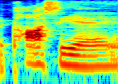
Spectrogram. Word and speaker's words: Poiseuille: by the name of, people say his name differently, most people call it Poiseuille, although I understand that's not the way to pronounce it. Some people say Poissier and all sorts of other derivatives, but Poiseuille looked at resistance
